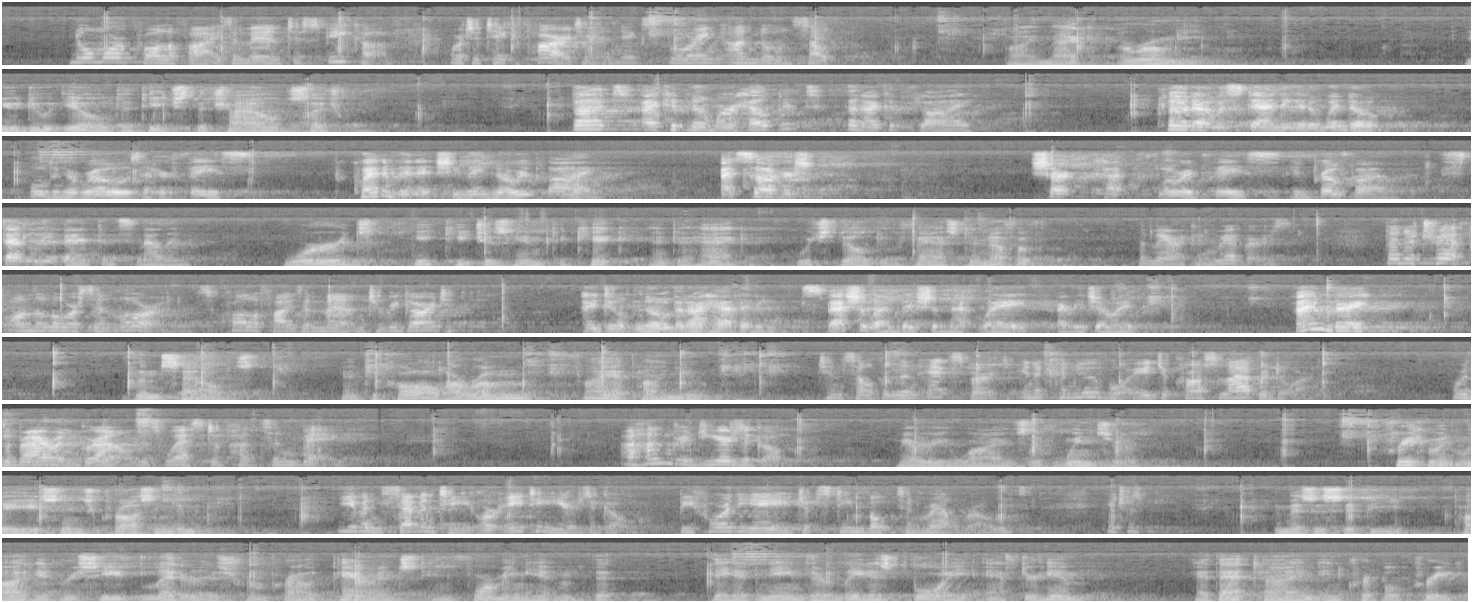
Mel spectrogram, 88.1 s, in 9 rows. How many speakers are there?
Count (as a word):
three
